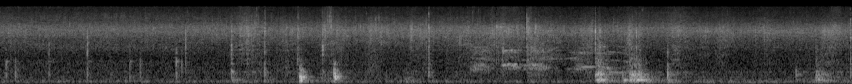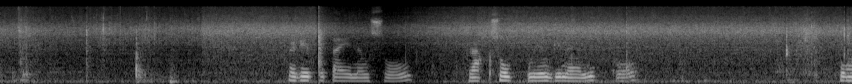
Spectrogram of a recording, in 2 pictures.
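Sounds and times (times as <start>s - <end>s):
food sizzling in oil: 0.0s - 17.0s
wooden spatula scraping a pan: 1.8s - 9.0s, 16.3s - 17.0s.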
